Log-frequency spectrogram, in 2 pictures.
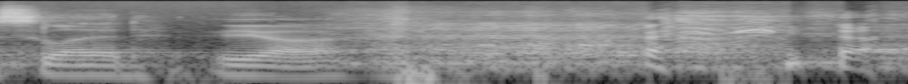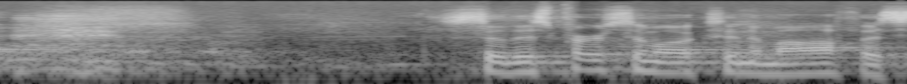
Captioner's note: audience laughing loudly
